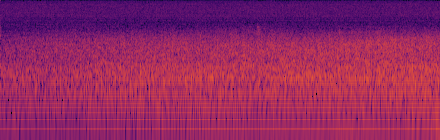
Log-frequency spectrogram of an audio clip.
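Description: Steady background noise with a low electrical hum running under it, growing slightly louder over the few seconds.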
